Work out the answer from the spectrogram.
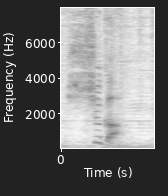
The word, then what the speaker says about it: Suga: which is sugar sugar so notice how short these sounds are we we're almost not even saying a full syllable we go sugar so in Korean we need to make sure they're a little bit longer than that sure car so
